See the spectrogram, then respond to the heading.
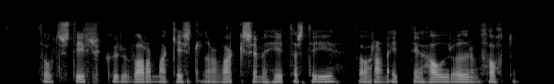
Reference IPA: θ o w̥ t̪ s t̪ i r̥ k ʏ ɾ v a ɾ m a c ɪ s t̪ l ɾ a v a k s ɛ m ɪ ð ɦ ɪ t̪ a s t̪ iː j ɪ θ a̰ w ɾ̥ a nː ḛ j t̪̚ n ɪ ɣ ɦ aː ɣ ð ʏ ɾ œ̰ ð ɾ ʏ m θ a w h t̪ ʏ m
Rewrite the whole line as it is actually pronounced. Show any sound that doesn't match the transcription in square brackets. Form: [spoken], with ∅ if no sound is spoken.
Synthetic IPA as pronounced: θ o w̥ t̪ s t̪ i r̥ k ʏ ɾ v a ɾ m a c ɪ s t̪ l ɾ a v a k s ɛ m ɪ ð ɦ [ɪː] t̪ a s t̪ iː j ɪ θ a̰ w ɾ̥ a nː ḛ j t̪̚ n ɪ ɣ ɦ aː [w] ð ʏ ɾ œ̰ ð ɾ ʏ m θ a w h t̪ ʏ m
